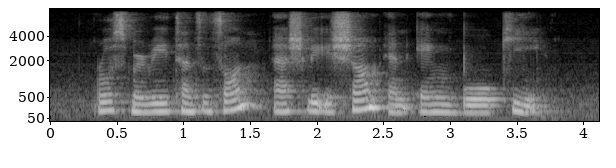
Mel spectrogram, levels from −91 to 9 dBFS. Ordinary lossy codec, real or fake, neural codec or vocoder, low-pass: none; real; none; 7.2 kHz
